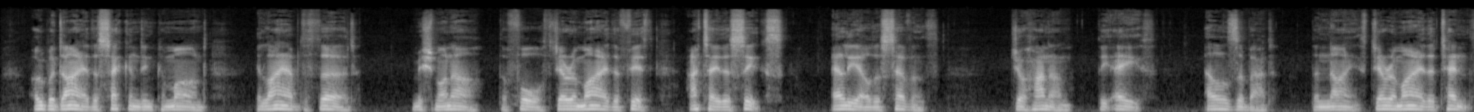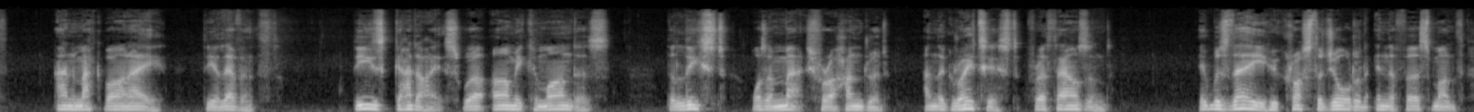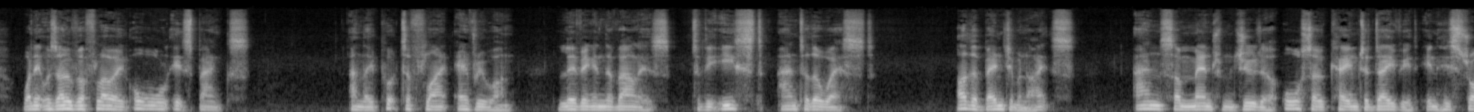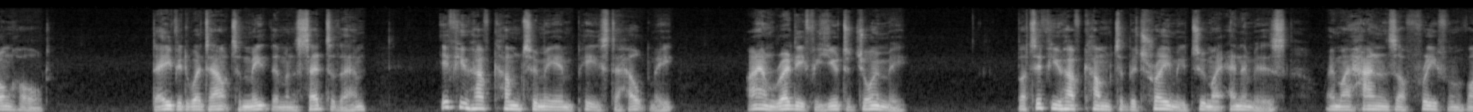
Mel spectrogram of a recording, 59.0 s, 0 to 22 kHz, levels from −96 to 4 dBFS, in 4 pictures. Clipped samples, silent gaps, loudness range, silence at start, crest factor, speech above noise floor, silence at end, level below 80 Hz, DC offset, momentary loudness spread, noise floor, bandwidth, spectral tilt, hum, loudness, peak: under 0.1%; none; 3 LU; 0.35 s; 20 dB; 43 dB; 0 s; -46 dBFS; under 0.1%; 11 LU; -64 dBFS; 16 kHz; -5 dB/octave; none; -22 LUFS; -2 dBFS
